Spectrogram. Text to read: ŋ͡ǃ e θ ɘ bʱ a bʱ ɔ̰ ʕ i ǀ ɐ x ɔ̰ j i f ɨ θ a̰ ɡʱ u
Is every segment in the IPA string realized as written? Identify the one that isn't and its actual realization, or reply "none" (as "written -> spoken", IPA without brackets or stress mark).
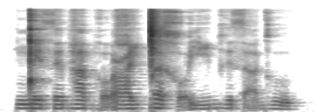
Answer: f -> bʱ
